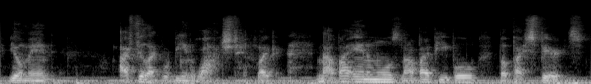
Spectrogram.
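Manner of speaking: plain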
